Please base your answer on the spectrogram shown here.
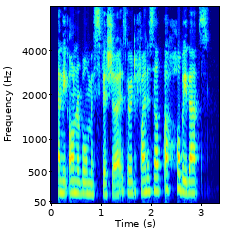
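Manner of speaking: ordinary talk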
